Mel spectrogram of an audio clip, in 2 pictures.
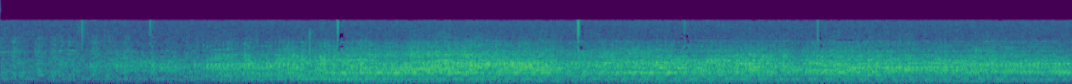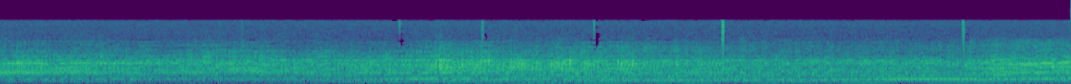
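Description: An aircraft engine roars as the plane takes off down an airfield runway, a loud, steady, broad drone that swells in after the first couple of seconds and holds to the end.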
